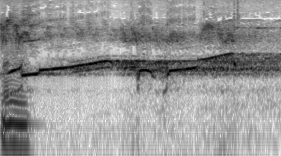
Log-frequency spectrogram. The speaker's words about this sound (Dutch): Dat is de parelduiker. prachtig, hè? Daar bestaan volledige cd's van, alleen maar dat. Van de parelduiker? Van de parelduiker, ja. Je komt voor in Scandinavië in die bossen.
